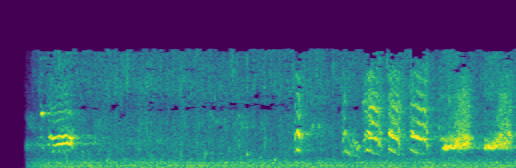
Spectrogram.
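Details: An orange-headed thrush in full song sings quick, varied high phrases of sweet whistles and scratchy notes in rapid bursts over a steady hiss like running water.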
